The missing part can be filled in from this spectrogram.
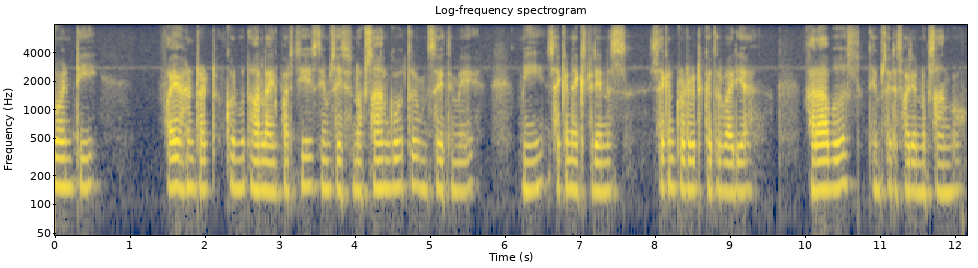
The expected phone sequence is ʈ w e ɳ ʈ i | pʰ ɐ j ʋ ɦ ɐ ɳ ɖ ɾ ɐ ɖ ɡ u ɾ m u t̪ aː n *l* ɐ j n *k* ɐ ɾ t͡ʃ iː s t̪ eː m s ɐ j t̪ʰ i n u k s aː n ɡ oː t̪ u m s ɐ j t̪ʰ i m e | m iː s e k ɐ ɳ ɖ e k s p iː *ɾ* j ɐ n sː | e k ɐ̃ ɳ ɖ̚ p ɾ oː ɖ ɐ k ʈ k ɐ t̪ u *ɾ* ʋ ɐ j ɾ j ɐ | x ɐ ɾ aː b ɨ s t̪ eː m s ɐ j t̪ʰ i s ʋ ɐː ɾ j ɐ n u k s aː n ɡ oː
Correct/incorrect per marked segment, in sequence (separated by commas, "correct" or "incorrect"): correct, incorrect, correct, correct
